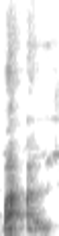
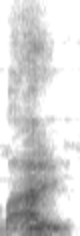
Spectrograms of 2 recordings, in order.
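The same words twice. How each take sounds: First: The stress is on the first syllable. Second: The stress is on the last syllable. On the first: "en hebreo es una palabra llana o grave" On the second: "están acostumbrados a oír ese nombre pronunciado"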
